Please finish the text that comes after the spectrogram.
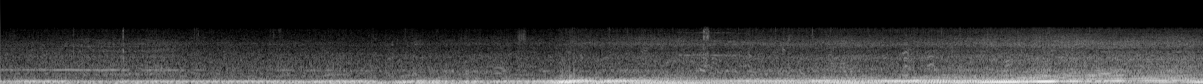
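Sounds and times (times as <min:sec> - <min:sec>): race car engine at low revs: 0:00.0 - 0:12.0.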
